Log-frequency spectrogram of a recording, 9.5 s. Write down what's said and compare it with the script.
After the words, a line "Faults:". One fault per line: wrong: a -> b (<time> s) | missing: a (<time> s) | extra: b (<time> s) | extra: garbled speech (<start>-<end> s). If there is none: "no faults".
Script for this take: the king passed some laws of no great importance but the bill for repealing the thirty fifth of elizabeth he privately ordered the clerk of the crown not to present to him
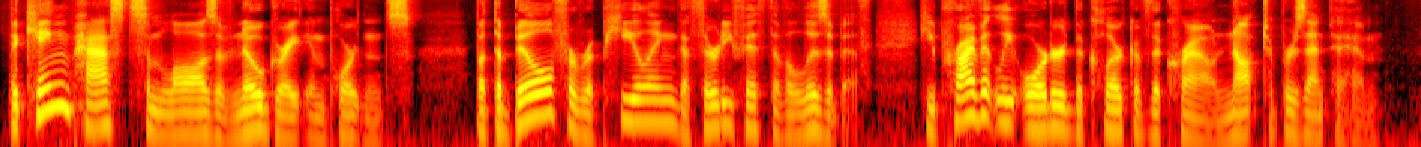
the king passed some laws of no great importance but the bill for repealing the thirty fifth of elizabeth he privately ordered the clerk of the crown not to present to him
Faults:
no faults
